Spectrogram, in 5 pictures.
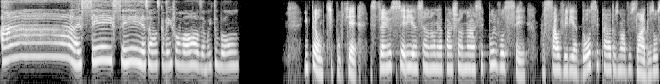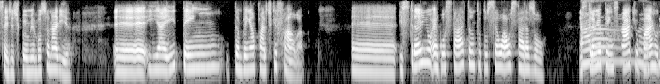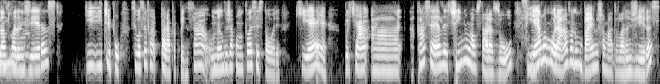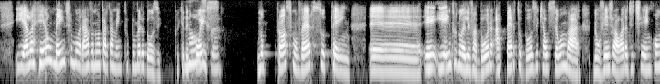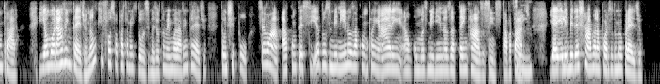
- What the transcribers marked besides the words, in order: drawn out: "Ah"; drawn out: "Ah"; tapping
- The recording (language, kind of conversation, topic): Portuguese, podcast, Que faixa marcou seu primeiro amor?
